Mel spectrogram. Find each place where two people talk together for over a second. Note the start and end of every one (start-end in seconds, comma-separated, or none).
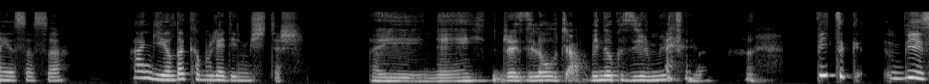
none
